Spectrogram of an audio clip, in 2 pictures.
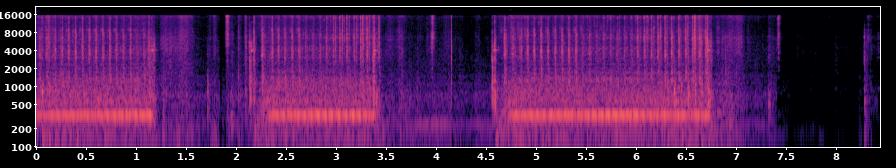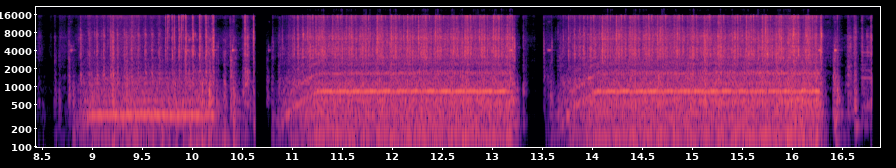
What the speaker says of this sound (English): Now we're going to top stitch that center placket 2 separate times.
